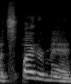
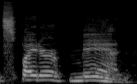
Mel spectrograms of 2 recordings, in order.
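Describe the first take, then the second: First: Spider and Man are run quickly together. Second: A small break separates Spider and Man. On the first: The name is treated as one word. The speaker calls it wrong. "You said that a little bit fast, like it's a compound word" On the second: The name is two parts joined by a hyphen. The speaker calls it right. "There's a hyphen in between"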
